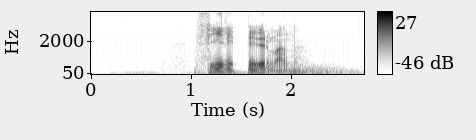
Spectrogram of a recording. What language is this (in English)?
Swedish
